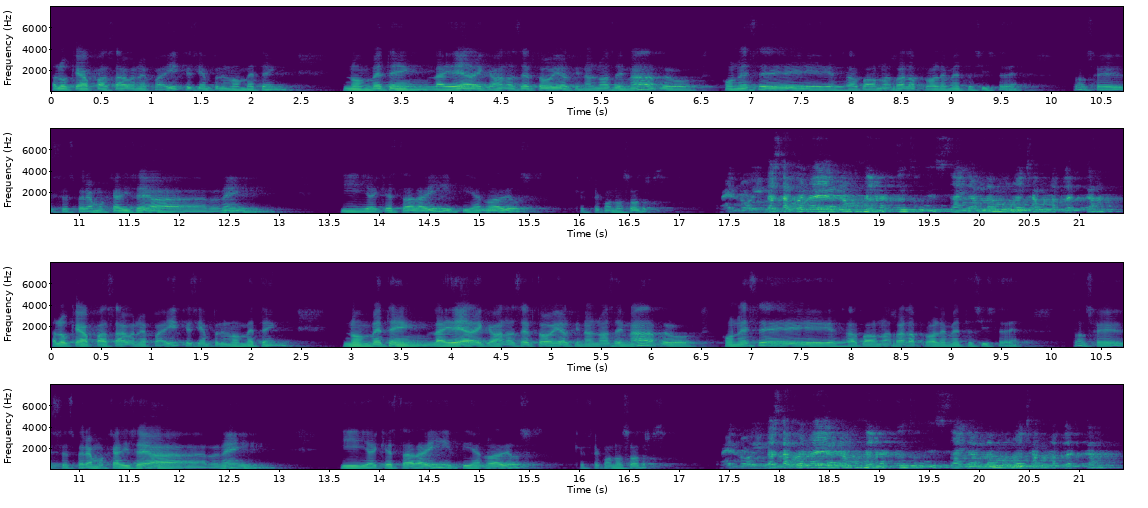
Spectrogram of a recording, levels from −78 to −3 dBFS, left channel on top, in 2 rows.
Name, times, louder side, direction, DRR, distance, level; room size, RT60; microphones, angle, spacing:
voice 1, 0.0-2.4 2.9-6.4 6.7-9.7 10.2-13.0 13.6-15.5 16.2-16.7, equal, 60° right, 8 dB, 1.7 m, -28 dB
voice 2, 17.4-21.3, equal, 10° right, 0 dB, 4.5 m, -27 dB
28.5 x 16.5 x 8.0 m, 0.98 s
head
